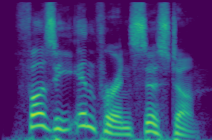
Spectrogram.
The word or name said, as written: fuzzy inference system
